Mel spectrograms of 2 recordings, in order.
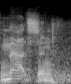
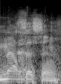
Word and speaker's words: Matson: And you can let them know my last name's pronounced Matson. It's not Matheson.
